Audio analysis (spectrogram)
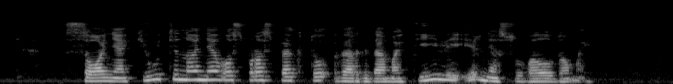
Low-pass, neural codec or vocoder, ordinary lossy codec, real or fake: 7.2 kHz; none; AAC, 64 kbps; real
